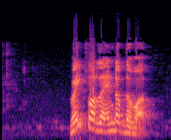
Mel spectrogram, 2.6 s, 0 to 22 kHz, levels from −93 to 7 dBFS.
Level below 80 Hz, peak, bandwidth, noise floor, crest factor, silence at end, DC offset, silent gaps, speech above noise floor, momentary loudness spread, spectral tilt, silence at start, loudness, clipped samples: -58 dBFS; 0 dBFS; 9.8 kHz; -52 dBFS; 16 dB; 0.35 s; under 0.1%; none; 40 dB; 8 LU; -4.5 dB/octave; 1.05 s; -13 LUFS; under 0.1%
